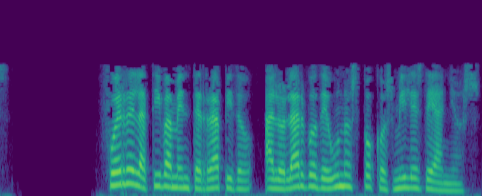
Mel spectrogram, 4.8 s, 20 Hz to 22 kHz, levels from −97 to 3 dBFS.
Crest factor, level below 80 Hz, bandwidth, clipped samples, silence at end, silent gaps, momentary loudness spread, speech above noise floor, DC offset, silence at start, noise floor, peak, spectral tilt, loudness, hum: 18 dB; -58 dBFS; 6 kHz; under 0.1%; 0.05 s; none; 7 LU; over 66 dB; under 0.1%; 1.1 s; under -90 dBFS; -8 dBFS; -8.5 dB/octave; -24 LUFS; none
